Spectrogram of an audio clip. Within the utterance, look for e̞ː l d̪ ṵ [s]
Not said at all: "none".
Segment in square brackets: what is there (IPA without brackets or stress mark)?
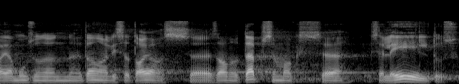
s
